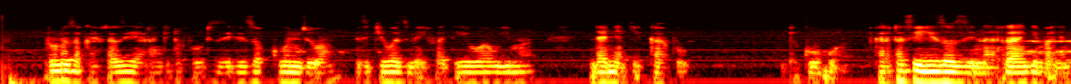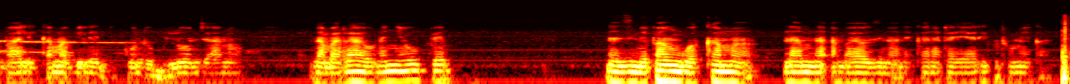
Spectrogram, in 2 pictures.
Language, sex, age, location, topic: Swahili, male, 18-24, Kisumu, education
